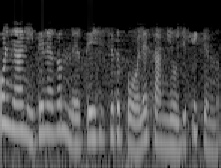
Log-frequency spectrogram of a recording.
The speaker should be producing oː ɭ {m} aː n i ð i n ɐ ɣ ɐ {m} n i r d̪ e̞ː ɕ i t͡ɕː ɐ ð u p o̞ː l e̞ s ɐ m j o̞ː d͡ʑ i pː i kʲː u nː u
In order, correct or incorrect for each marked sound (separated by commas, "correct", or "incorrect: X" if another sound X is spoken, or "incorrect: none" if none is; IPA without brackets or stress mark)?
incorrect: ɲ, correct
